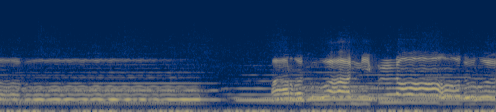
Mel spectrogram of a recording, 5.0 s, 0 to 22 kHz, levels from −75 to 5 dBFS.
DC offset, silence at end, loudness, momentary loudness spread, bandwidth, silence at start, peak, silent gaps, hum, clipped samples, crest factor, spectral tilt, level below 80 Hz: under 0.1%; 0 s; -22 LUFS; 9 LU; 10.5 kHz; 0 s; -6 dBFS; none; none; under 0.1%; 16 dB; -4.5 dB/octave; -44 dBFS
